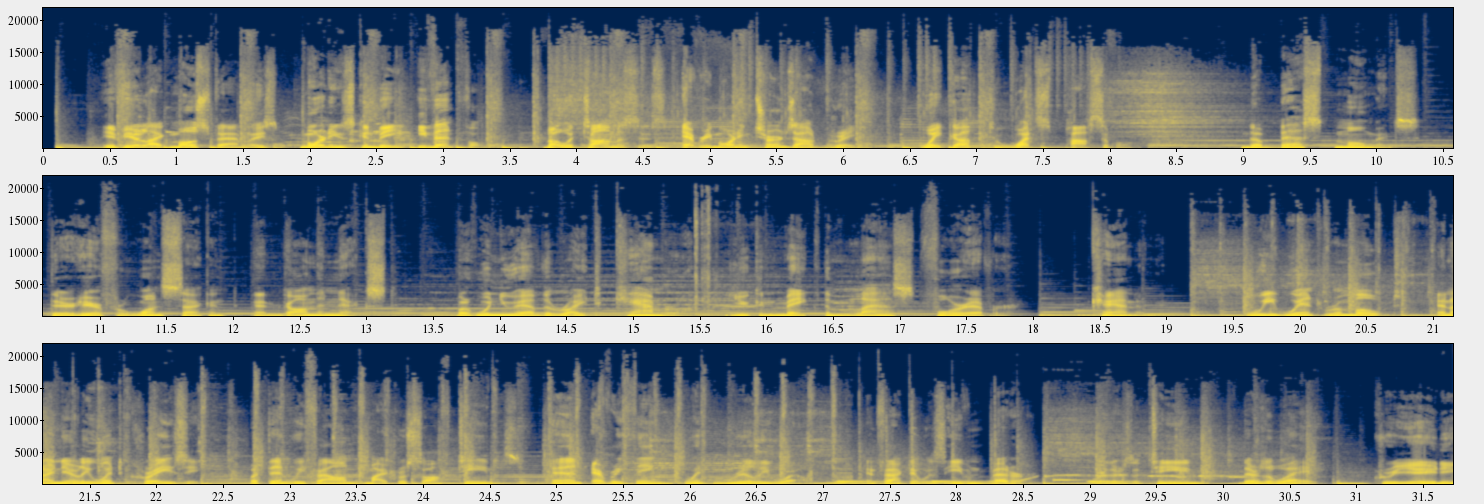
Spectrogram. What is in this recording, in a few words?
Commercial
